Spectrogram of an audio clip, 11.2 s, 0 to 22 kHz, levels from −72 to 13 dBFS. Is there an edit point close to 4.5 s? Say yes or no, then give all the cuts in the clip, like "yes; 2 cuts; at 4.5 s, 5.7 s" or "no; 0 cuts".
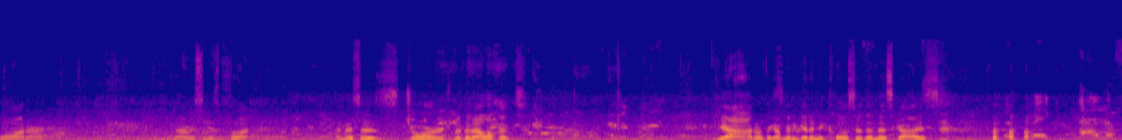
no; 1 cut; at 2.9 s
